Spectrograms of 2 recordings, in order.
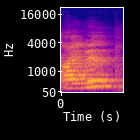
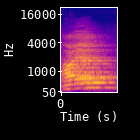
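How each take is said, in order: First: Two full words are said separately. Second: The words merge into one short syllable. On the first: "आई और विल" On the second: "इसका उच्चारण करते हैं आयल"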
